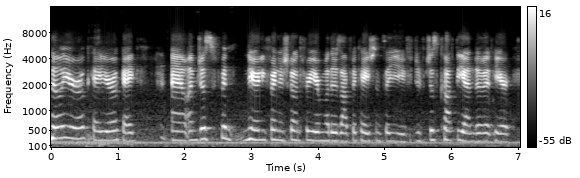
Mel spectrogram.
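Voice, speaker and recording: A woman's voice: on the high side, fairly even intonation, moderate pace, bright, forceful tone, slight background noise, low-quality recording. A woman working as a legal adviser, methodically explaining procedures to a client on a professional call. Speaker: legal adviser on citizenship applications.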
